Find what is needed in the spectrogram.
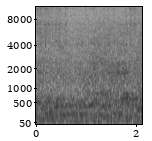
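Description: Steady low rumble of room noise with a faint hiss.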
